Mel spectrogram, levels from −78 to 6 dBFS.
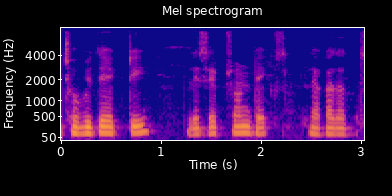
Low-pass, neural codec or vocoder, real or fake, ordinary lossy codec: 7.2 kHz; none; real; none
